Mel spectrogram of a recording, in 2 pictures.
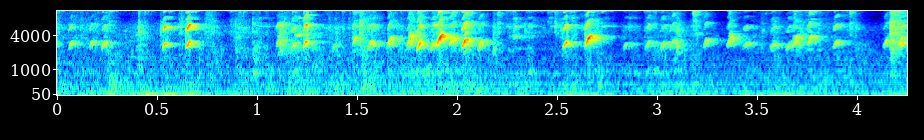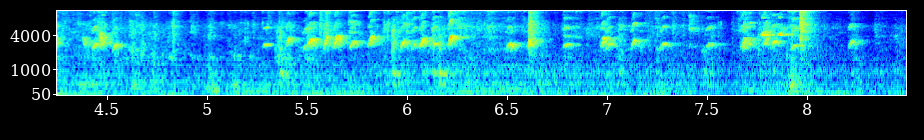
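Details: European goldfinch male singing in an aviary, a fast chattering run of sharp high twitters and liquid trills, loudest early on, with light knocks and rustling.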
